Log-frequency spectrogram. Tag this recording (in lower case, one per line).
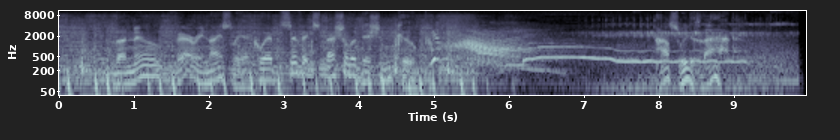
music
truck
car
speech
vehicle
